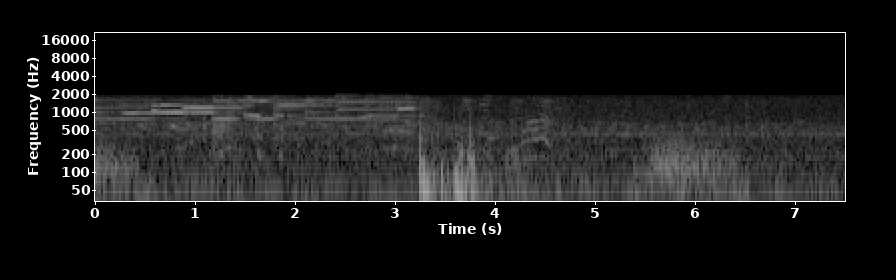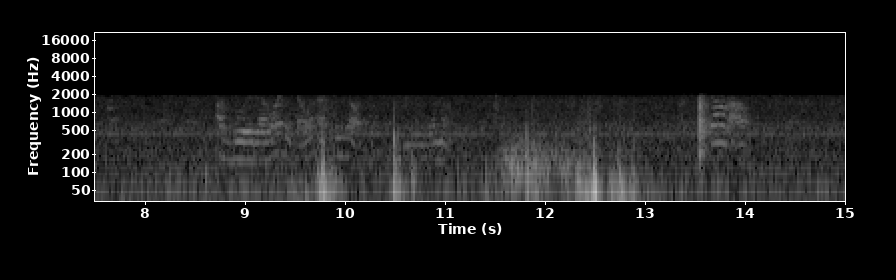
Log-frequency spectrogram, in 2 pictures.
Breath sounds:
5.22-6.72 s: inhalation
11.50-12.66 s: inhalation

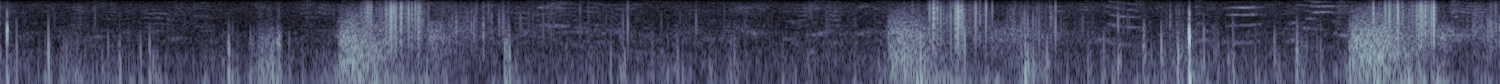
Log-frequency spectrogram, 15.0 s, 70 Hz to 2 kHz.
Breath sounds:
3.32-4.24 s: inhalation
3.32-4.24 s: crackles
4.22-5.14 s: exhalation
4.24-5.17 s: crackles
8.81-9.73 s: inhalation
8.81-9.73 s: crackles
9.73-10.65 s: exhalation
9.73-10.65 s: crackles
13.49-14.41 s: inhalation
13.49-14.41 s: crackles
14.46-15.00 s: exhalation
14.46-15.00 s: crackles

